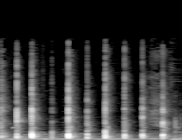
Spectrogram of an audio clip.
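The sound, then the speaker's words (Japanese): A quick, steady burst of hand clapping, about ten sharp claps in under two seconds, moderately loud, with a faint low hum underneath. “拍手なのかこれは。まあ、拍手しとこうか。”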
